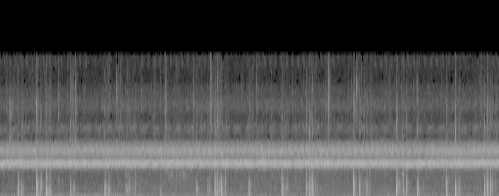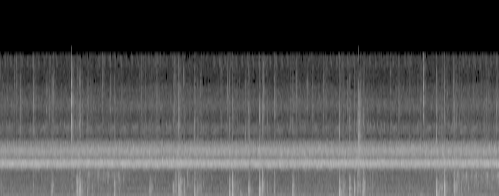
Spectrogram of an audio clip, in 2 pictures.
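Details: Grass insects trilling through an early autumn night, a constant high shimmering drone lasting the whole stretch, punctuated by many irregular clicks and light tapping sounds.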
